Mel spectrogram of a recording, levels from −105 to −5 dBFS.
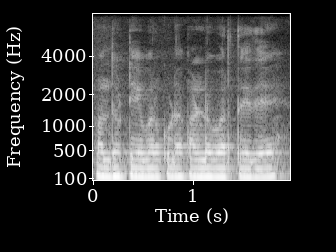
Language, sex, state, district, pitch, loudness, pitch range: Kannada, male, Karnataka, Bidar, 115 Hz, -12 LUFS, 115-120 Hz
